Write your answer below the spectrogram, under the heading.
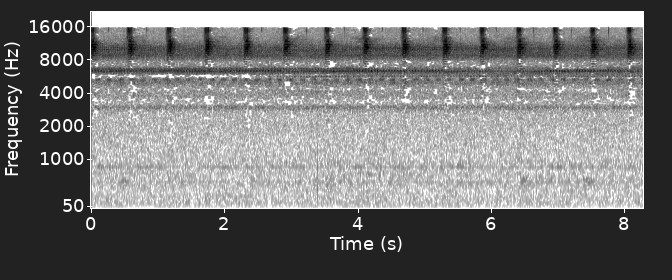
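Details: Crickets on a summer night in a forest, chirping in high, short bursts about every 0.6 seconds, layered over a steady, shrill insect hum from many callers.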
